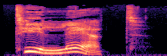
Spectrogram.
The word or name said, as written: tillät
